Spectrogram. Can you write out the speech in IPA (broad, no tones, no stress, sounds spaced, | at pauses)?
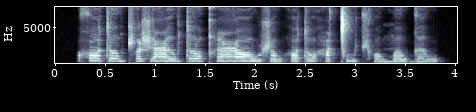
x ɒ t ʌː w cʰ ʌ ʂ ɪ ʕ ɜː w t ʌ w qʰ i ʕ ɒː w ʂ ɒ w h ɒ t ɔ h ɑ ǀ u t͡ʃʰ ɔ w m ʌː w ɡ ɜ w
